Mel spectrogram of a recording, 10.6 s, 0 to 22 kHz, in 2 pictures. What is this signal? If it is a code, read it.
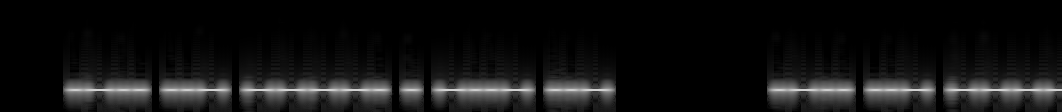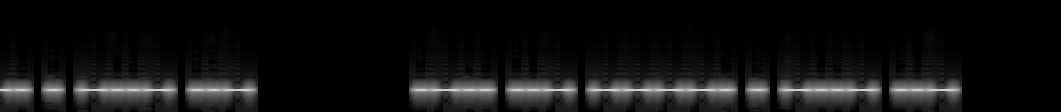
Morse code, heard as a keyed tone, about 32 wpm, 700 Hz. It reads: LU9EXU LU9EXU LU9EXU
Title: DXCC-100 Call Signs - 6 Characters - Repeated 3x - 30wpm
